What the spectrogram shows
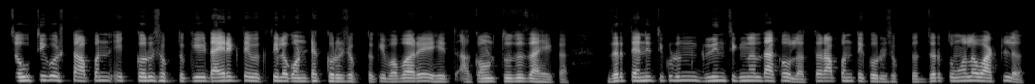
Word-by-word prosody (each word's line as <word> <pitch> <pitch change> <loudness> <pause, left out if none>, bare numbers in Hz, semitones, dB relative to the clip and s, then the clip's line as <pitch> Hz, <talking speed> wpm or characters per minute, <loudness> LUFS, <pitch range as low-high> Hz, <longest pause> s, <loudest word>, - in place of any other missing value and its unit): चौथी 180 +3 +1
गोष्ट 190 -3 -2
आपण 180 +2 0
एक 175 -1 -6
करू 175 0 +3
शकतो 165 -2 -6
की 170 +1 +1
डायरेक्ट 170 +2 +8
त्या 180 - +3
व्यक्तीला 165 +1 +1
कॉन्टॅक्ट 155 +1 -1
करू 150 -2 +1
शकतो 145 -1 -7
की 145 - -3
"बाबा 145 +2 +2
रे, 160 0 +2
हे 135 0 -2 0.2
अकाउंट 140 +3 -2
तुझंच 145 0 -1
आहे 125 -3 +3
का?" 110 -1 -12 0.4
जर 160 +3 +2
त्याने 175 +1 +4
तिकडून 185 +1 -5
ग्रीन 180 +2 -1
सिग्नल 175 0 -1
दाखवला 165 -6 +3
तर 165 - -1
आपण 160 0 -7
ते 160 - -1
करू 140 -2 -3
शकतो. 130 -1 -11
जर 155 +1 -1
तुम्हाला 170 +2 0
वाटलं 165 +3 -1
160 Hz, 205 wpm, -24 LUFS, 150-175 Hz, 0.4 s, डायरेक्ट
